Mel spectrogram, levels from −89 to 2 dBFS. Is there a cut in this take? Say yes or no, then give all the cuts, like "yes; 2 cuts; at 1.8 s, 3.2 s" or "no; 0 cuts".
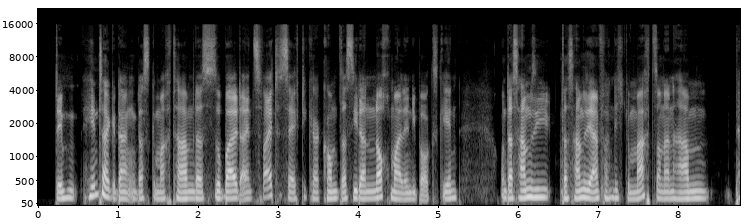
no; 0 cuts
